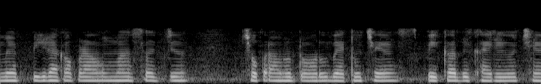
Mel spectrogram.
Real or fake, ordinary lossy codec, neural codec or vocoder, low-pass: fake; none; codec, 44.1 kHz, 3.4 kbps, Pupu-Codec; 5.4 kHz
